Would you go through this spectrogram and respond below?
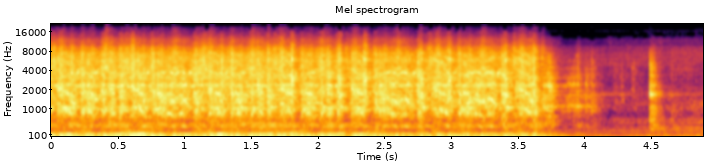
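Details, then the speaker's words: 6.0 Powerstroke diesel in 2005 Ford F250 conversion, after swapping FICM: cranks about three beats a second for nearly four seconds, never fires; new FICM didn't help, compression test next, low compression suspected. "The new ficum did not work. So the next step we're gonna go ahead and do is gonna go ahead and do a compression test and see what kind of compression we have."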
